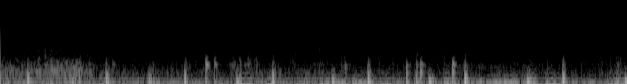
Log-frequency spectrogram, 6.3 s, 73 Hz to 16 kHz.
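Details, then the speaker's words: Regular low paired thumps, about 95 a minute, with faint room noise: a normal heartbeat picked up by a microphone placed on the chest. "yeah that's my real heartbeat I put it I put the mic on my chest"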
